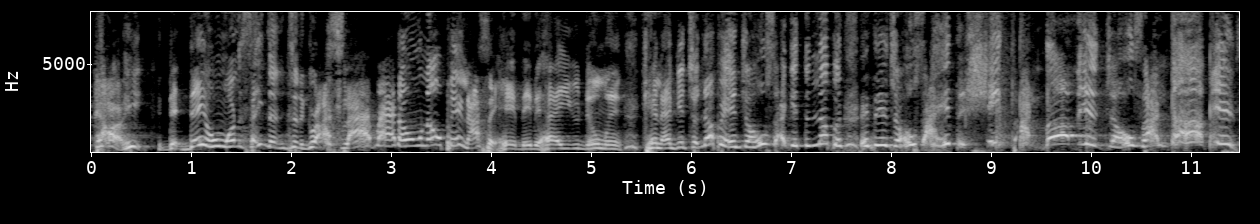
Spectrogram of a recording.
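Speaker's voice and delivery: very high, gleeful mock bachelor voice. Host imitating a bragging bachelor, high gleeful mock voice. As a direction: squeal it like a smug playboy bragging. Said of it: "the bachelor".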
